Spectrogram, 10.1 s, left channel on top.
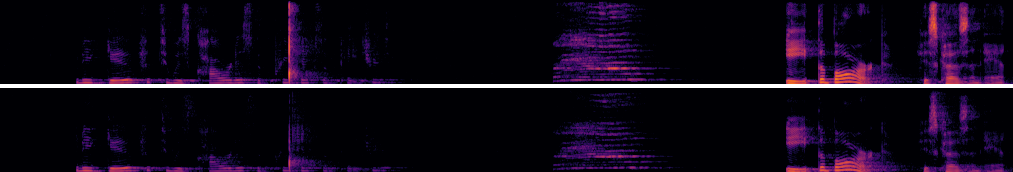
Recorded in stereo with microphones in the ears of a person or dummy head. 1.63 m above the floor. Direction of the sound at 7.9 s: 50° left (ahead or behind).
